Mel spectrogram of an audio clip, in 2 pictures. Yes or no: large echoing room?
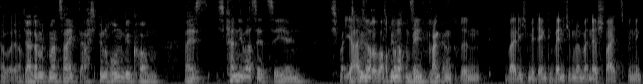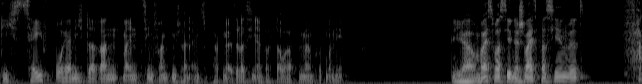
no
